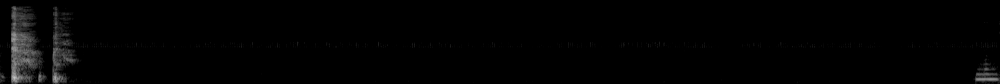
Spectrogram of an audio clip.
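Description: A woman coughing twice in quick succession, a sign of the slight cough she has. Then near silence with a faint steady hiss until a voice resumes at the very end.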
